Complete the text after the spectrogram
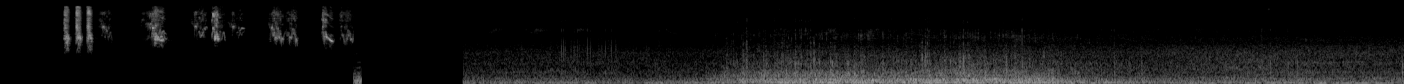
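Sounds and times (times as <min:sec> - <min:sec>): birds chirping: 0:00.6 - 0:03.6
outdoor ambient rumble: 0:04.6 - 0:14.0.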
